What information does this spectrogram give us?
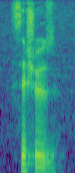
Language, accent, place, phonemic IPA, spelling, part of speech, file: French, France, Lyon, /se.ʃøz/, sécheuse, noun, LL-Q150 (fra)-sécheuse.wav
- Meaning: dryer (laundry appliance)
